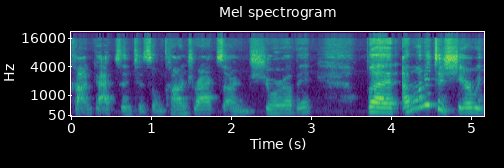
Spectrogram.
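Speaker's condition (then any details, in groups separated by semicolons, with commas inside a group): No condition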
